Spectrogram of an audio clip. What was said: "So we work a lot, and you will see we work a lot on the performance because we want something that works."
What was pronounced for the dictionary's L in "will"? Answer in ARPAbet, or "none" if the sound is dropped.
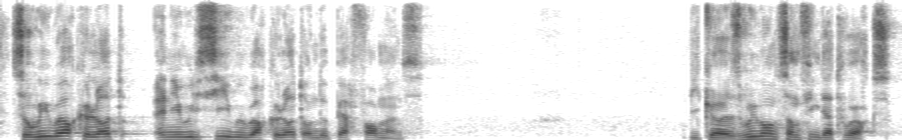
L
